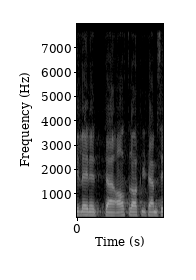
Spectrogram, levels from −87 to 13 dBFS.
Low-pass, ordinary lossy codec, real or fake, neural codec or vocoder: none; none; fake; codec, 16 kHz, 16 kbps, FunCodec, trained on LibriTTS, 50 frames a second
